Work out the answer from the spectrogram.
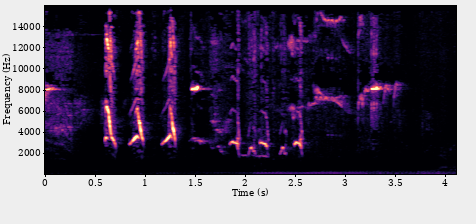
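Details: Orange-headed thrush in ngecip, ngecit and ngeplong song, used as a lure so other birds sing too; four loud sharp upswept notes, then softer quick whistled twitters over a low rumbling background.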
